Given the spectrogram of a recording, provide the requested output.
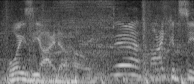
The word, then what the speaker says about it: Boise: But Boise, Idaho, and by the way, that's how you pronounce it, Boise, not Boise, which I did at the beginning.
